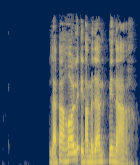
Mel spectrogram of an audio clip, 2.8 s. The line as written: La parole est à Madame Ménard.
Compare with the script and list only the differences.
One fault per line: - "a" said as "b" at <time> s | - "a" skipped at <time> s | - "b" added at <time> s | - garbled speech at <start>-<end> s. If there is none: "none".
none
